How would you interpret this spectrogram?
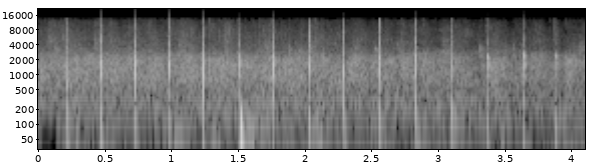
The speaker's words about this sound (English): So please help me give them another round of applause.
